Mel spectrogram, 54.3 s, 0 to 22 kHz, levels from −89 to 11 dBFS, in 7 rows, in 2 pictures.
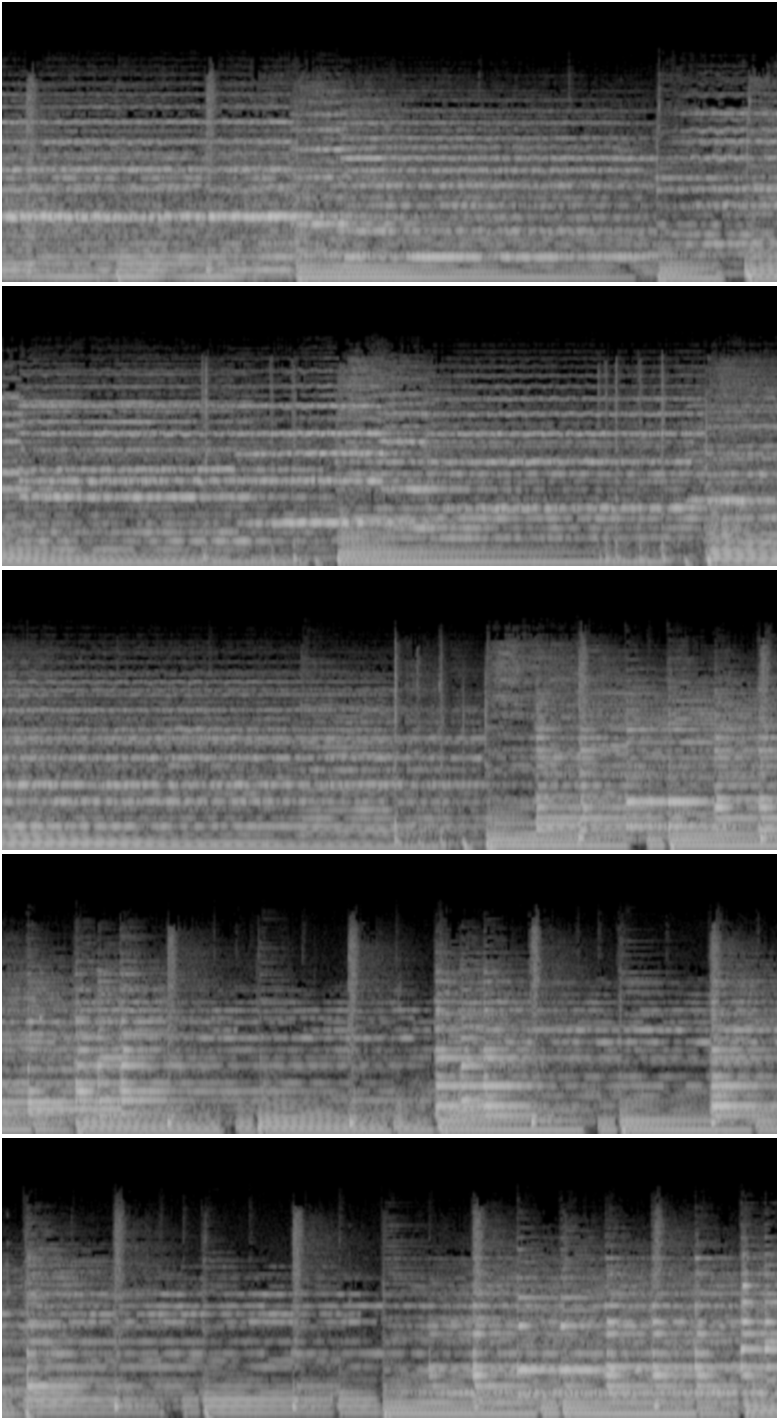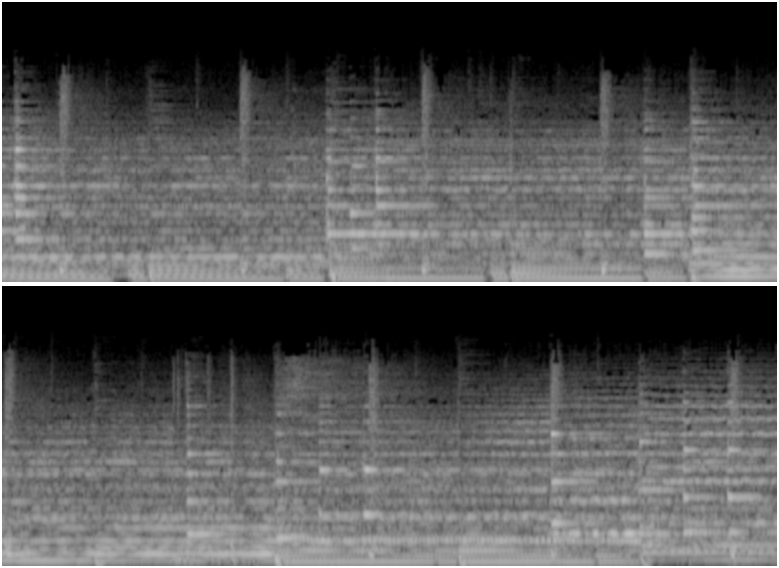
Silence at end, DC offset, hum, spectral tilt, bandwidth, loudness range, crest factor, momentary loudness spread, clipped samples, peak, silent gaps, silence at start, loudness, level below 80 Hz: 0 s; under 0.1%; none; -5.5 dB/octave; 9.4 kHz; 5 LU; 18 dB; 8 LU; under 0.1%; -2 dBFS; none; 0 s; -21 LUFS; -32 dBFS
